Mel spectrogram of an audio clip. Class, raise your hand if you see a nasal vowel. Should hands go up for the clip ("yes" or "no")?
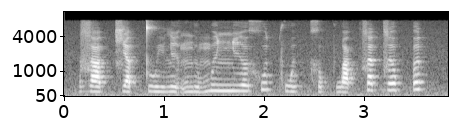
no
